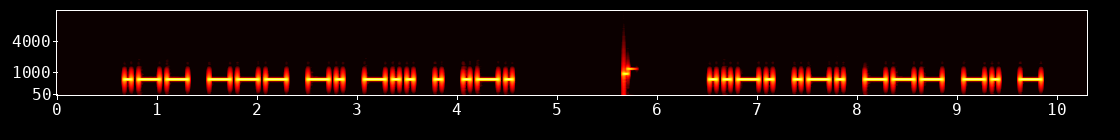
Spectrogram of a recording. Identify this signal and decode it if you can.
Morse code, heard as a keyed tone, about 17 wpm, 700 Hz. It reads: WONDER FRONT
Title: Sentences from Top 500 Words - New Word Drill - 17wpm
